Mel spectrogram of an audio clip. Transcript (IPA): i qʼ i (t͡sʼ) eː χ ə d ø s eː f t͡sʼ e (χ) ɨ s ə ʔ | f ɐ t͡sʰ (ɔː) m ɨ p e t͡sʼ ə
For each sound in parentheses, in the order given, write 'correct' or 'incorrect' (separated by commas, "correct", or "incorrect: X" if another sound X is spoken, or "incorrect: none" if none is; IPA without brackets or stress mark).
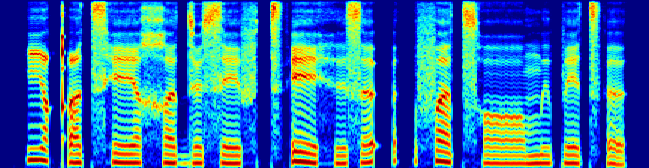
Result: incorrect: t͡sʰ, incorrect: h, correct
